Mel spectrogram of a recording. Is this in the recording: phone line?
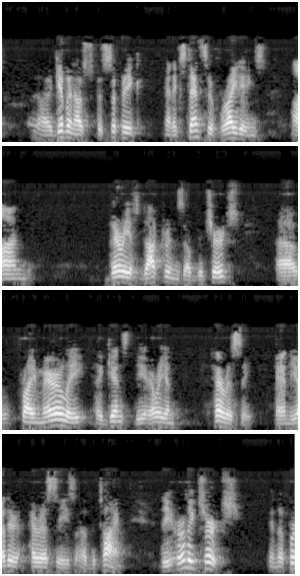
no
